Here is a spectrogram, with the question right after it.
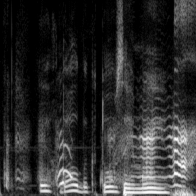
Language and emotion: Russian, sad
